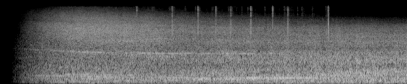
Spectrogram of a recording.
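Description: Four-engine jet airliner on landing approach passing close by: a loud, steady jet roar that fades in over the first half second, with a high whine slowly falling in pitch.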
